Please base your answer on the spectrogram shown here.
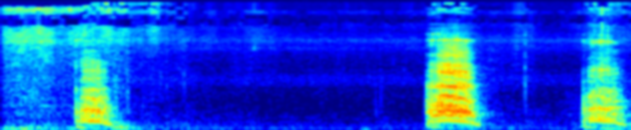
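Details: Common raven giving three harsh, hoarse croaking calls: one at the start, then two in quick succession near the end, each short and rasping with a broad throaty tone, separated by quiet gaps.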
